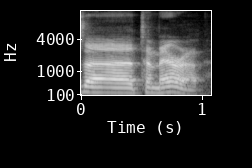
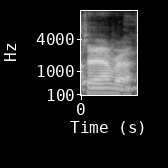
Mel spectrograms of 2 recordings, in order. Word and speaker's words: Tamara: Everyone always says Tamara, and it's Tamara.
